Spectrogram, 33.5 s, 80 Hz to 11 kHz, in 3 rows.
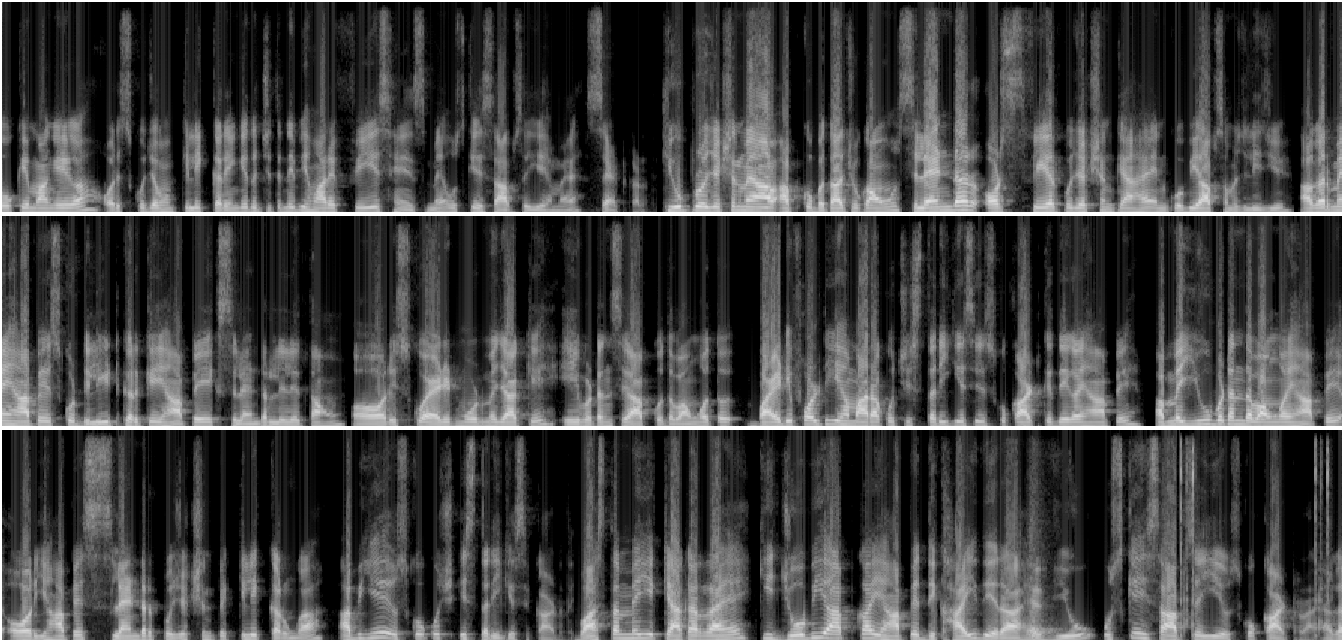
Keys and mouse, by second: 2.3 middle click, 3.2 middle click, 10.7-11.2 drag, 11.4 drag, 11.7 click, 12.6 Delete, 13.6 shift+a, 14.7 click, 18.4 middle click, 21.0 u, 29.0-31.6 middle drag.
